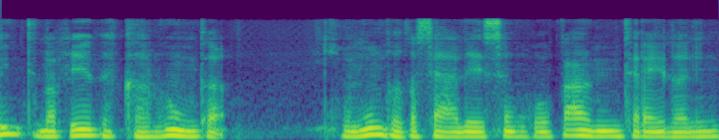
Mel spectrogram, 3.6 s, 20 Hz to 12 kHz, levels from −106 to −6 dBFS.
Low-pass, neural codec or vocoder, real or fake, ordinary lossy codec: 7.2 kHz; codec, 16 kHz, 1 kbps, FunCodec, trained on Chinese and English, 50 frames a second; fake; none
